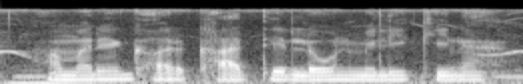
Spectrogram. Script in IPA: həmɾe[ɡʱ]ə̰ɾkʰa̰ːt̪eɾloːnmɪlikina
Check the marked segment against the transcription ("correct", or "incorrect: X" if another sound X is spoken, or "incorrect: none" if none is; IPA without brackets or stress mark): correct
